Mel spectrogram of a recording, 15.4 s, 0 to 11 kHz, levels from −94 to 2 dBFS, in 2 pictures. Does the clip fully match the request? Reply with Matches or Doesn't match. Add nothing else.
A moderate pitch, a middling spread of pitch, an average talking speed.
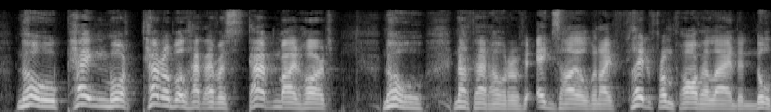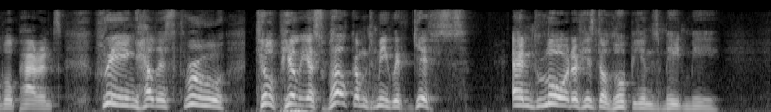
Doesn't match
